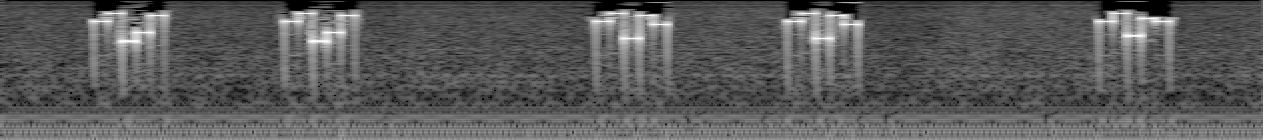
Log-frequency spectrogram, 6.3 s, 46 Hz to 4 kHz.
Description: Five-tone selective call (ZVEI), heard as quick runs of five tones, tones of about 70 ms. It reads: 88140 88140 88207 88207 88398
